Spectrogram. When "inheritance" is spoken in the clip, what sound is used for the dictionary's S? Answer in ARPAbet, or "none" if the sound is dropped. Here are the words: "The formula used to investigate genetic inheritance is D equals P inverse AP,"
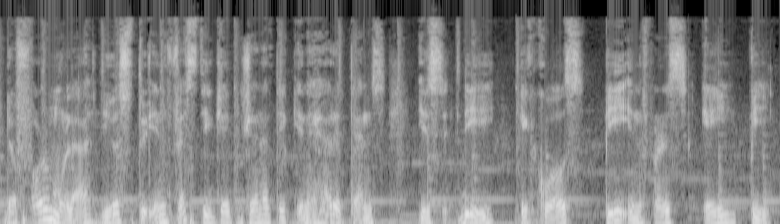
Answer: S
